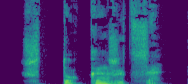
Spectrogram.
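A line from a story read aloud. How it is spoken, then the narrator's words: Sharp question. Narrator (Russian): резко спросил священник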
